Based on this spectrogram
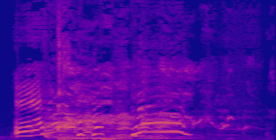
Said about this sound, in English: The fucking scream. Should I know? What is that, bro?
